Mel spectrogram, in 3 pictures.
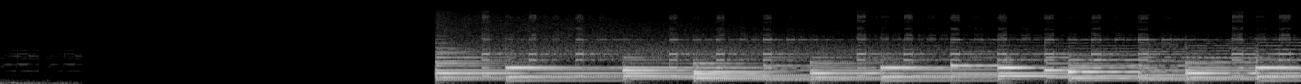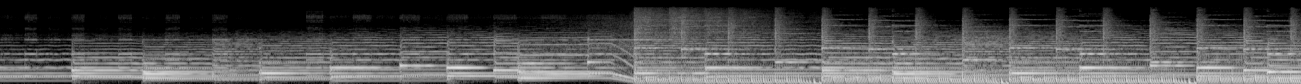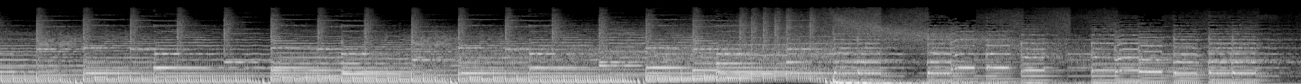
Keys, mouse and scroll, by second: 0.4 click, 1.6 Tab, 2.4 click, 3.1 click, 4.2 click, 5.8 Tab, 6.5 a, 7.9-10.4 drag, 10.4 Tab, 11.3-13.9 drag, 13.9-14.4 scroll up 4, 14.4-15.4 shift+middle drag, 15.4-16.2 shift+scroll up 4, 16.2-20.0 middle drag, 20.8 click, 22.0 click, 22.5 shift+click, 24.1 KP_7, 26.5 click, 27.3 s, 29.2 r, 31.6-35.3 middle drag, 35.9 KP_1, 37.4 click, 38.5 shift+click.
